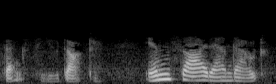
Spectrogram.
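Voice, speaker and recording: A woman's voice: lowish voice, lively intonation, measured pace, husky, exaggerated voice. An actress playing an anxious, trusting young wife in her late twenties in a 1970s radio drama, in dialogue and first-person narration. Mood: relieved, grateful. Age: late 20s. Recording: muffled narrow-band vintage radio, faint hiss.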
